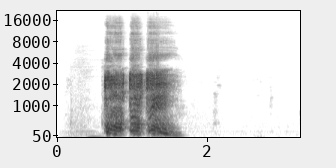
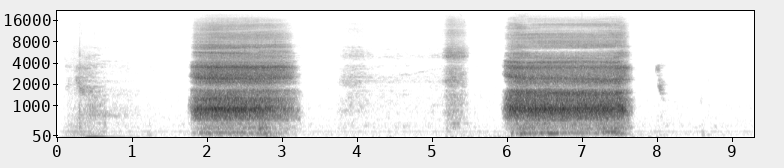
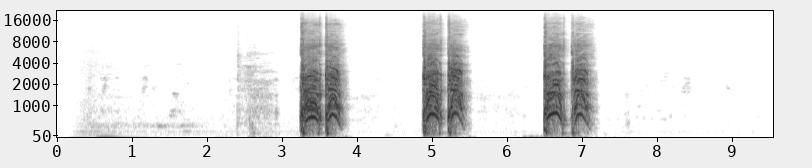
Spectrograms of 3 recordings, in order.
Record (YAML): cough_length: 3.2 s
cough_amplitude: 29778
cough_signal_mean_std_ratio: 0.41
exhalation_length: 9.3 s
exhalation_amplitude: 21057
exhalation_signal_mean_std_ratio: 0.49
three_cough_length: 9.6 s
three_cough_amplitude: 31620
three_cough_signal_mean_std_ratio: 0.33
survey_phase: beta (2021-08-13 to 2022-03-07)
age: 18-44
gender: Male
wearing_mask: 'No'
symptom_none: true
smoker_status: Never smoked
respiratory_condition_asthma: false
respiratory_condition_other: false
recruitment_source: REACT
submission_delay: 2 days
covid_test_result: Negative
covid_test_method: RT-qPCR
